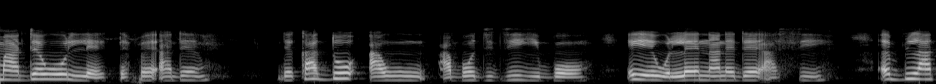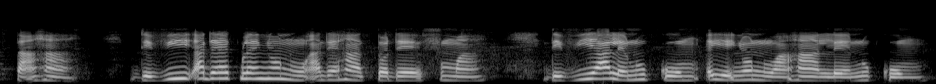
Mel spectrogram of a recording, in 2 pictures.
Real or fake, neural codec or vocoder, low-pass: real; none; 5.4 kHz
